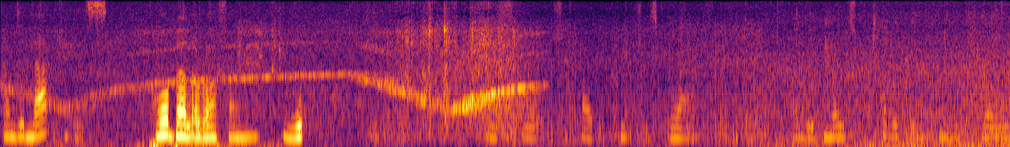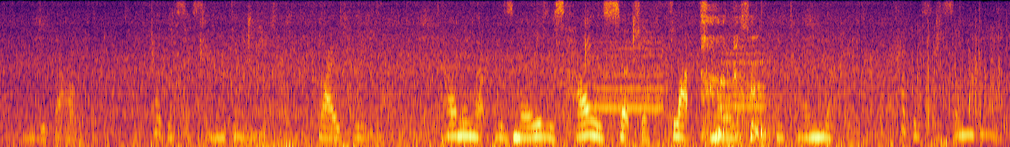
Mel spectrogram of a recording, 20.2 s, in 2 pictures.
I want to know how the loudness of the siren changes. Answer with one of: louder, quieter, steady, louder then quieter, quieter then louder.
louder.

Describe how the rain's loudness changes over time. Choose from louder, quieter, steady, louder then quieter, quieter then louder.
louder.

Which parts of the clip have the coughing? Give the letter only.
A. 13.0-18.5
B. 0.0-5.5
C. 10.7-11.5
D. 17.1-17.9
D.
